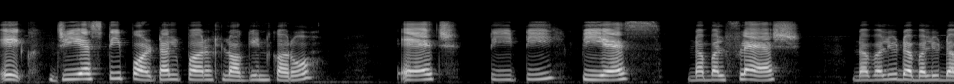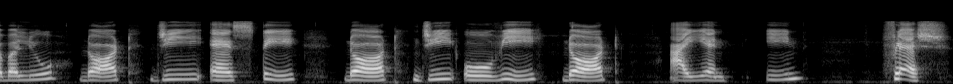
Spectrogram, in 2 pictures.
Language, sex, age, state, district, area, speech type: Gujarati, female, 45-60, Gujarat, Kheda, rural, spontaneous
